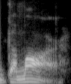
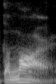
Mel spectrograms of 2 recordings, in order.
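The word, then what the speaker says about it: גומר: Goomer in Hebrew would be Gamar. All right. Gamar.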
